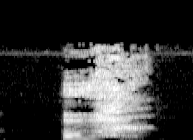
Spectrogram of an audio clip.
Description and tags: yawning after waking up in the morning
man, morning, yawning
